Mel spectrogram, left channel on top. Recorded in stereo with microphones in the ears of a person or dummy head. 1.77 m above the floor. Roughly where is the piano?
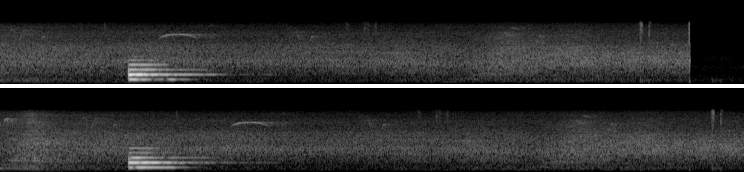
Left.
